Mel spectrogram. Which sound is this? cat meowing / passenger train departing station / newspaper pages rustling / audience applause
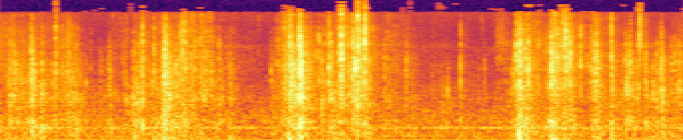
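newspaper pages rustling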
